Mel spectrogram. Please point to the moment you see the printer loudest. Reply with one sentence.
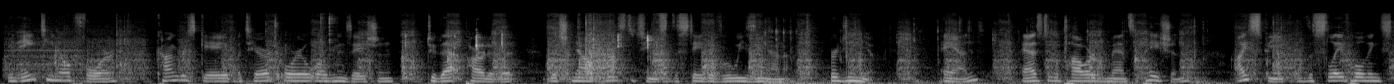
The loudest moment of the printer is at 6 seconds.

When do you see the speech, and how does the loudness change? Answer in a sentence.
You can hear the speech from 0.1 to 13.8 s, at a steady volume.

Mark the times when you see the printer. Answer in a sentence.
You can hear the printer from 0.0 to 13.8 s.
